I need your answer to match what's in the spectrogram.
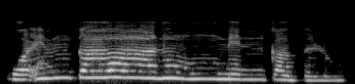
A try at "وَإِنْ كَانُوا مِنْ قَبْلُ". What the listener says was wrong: Okay, so when you conceal it, we don't read it fully. We stop midway. So وَإِنْ كَانُوا مِنْ قَبْلُ.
